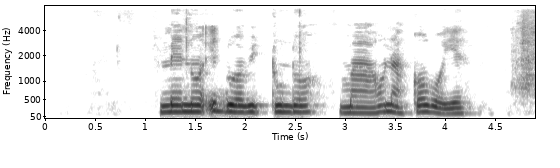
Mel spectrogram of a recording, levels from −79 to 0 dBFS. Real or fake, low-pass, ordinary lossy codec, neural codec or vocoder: real; 7.2 kHz; AAC, 48 kbps; none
